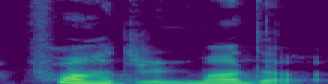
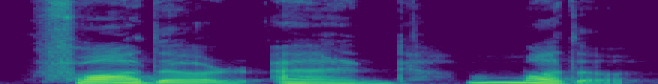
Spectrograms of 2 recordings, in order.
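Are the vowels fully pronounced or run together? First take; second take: run together; fully pronounced. First: The vowels merge and the weak form is used. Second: Each vowel is pronounced fully and separately.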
